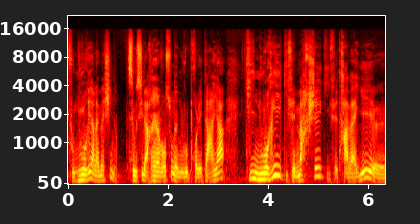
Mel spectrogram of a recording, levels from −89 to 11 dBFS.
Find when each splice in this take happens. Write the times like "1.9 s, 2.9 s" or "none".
1.2 s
